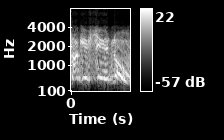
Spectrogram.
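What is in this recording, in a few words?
bomb failure, Czech, mood med; War Thunder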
